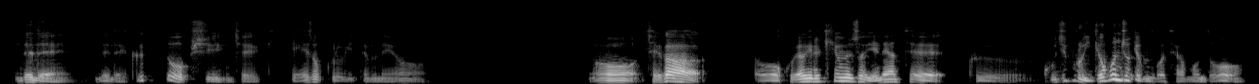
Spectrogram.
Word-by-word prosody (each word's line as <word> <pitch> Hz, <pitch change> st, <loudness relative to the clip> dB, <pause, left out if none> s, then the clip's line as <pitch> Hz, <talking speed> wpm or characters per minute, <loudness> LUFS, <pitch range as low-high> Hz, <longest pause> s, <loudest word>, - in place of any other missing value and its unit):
네네. 75 Hz, -11 st, -2 dB, 0.2 s
네네. 80 Hz, -5 st, -14 dB
끝도 185 Hz, 0 st, -6 dB
없이 70 Hz, -4 st, -7 dB
인제 65 Hz, 0 st, -15 dB
그 -, -, -36 dB, 0.2 s
계속 -, -, -8 dB
그러기 85 Hz, -3 st, -17 dB
때문에요 75 Hz, +2 st, -17 dB, 1.6 s
어 95 Hz, 0 st, +1 dB
제가 130 Hz, +4 st, +5 dB, 0.5 s
어 90 Hz, 0 st, -3 dB
고양이를 140 Hz, +5 st, +3 dB
키우면서 145 Hz, -, +1 dB
얘네한테 120 Hz, -, 0 dB, 0.3 s
그 85 Hz, -5 st, -14 dB, 0.3 s
고집으로 165 Hz, +11 st, -5 dB
이겨 165 Hz, -3 st, +2 dB
본 230 Hz, -1 st, +6 dB
적이 195 Hz, -2 st, 0 dB
없는 80 Hz, -1 st, -7 dB
것 -, -, -8 dB
같아요, 75 Hz, -1 st, -12 dB
1 80 Hz, -, -18 dB
번도. 70 Hz, -2 st, -7 dB
95 Hz, 255 characters per minute, -24 LUFS, -, 1.6 s, 본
